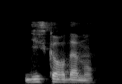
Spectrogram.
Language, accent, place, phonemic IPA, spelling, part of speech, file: French, France, Lyon, /dis.kɔʁ.da.mɑ̃/, discordamment, adverb, LL-Q150 (fra)-discordamment.wav
- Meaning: discordantly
